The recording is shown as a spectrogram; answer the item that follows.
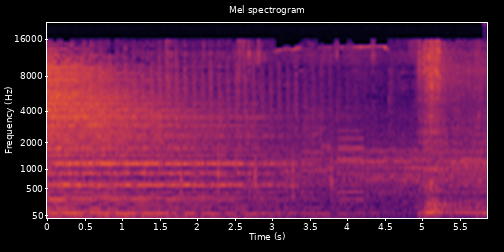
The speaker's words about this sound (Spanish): Me encuentro en el camino al trabajo, es decir, a grabar otro episodio de Leyendas Legendarias. Y ahorita hay un tráfico horrendo.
